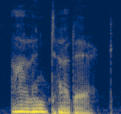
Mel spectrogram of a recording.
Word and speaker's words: Alan Tudyk: Alan Tudyk.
